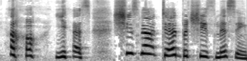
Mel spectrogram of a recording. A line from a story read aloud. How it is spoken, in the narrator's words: The lady on the end of the phone chuckles and says lightly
